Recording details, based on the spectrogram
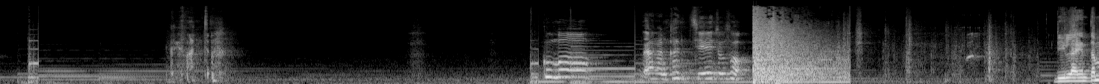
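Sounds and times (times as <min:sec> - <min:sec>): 
speech: 0:05.4 - 0:08.6, 0:10.6 - 0:10.9
loud gunshot blast with tail: 0:07.6 - 0:08.5.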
